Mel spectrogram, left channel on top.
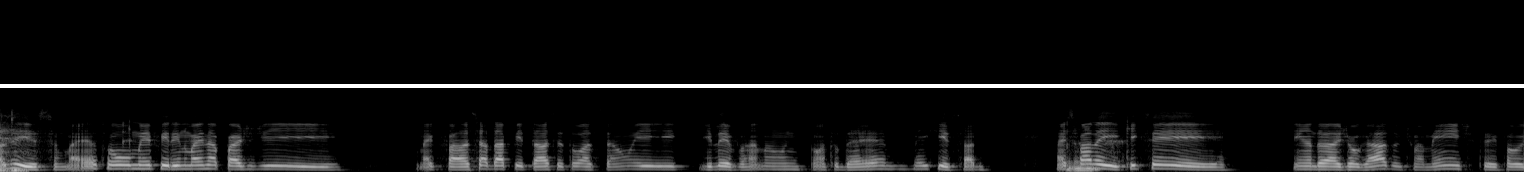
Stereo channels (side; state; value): left; silent; 57 dB below the other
